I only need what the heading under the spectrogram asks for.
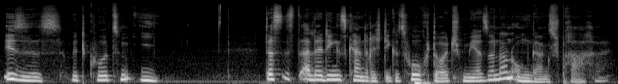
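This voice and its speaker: Husky woman explaining pronunciation. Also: fairly low pitch, expressive, unhurried, dark tone. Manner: precise, demonstrates sounds aloud.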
